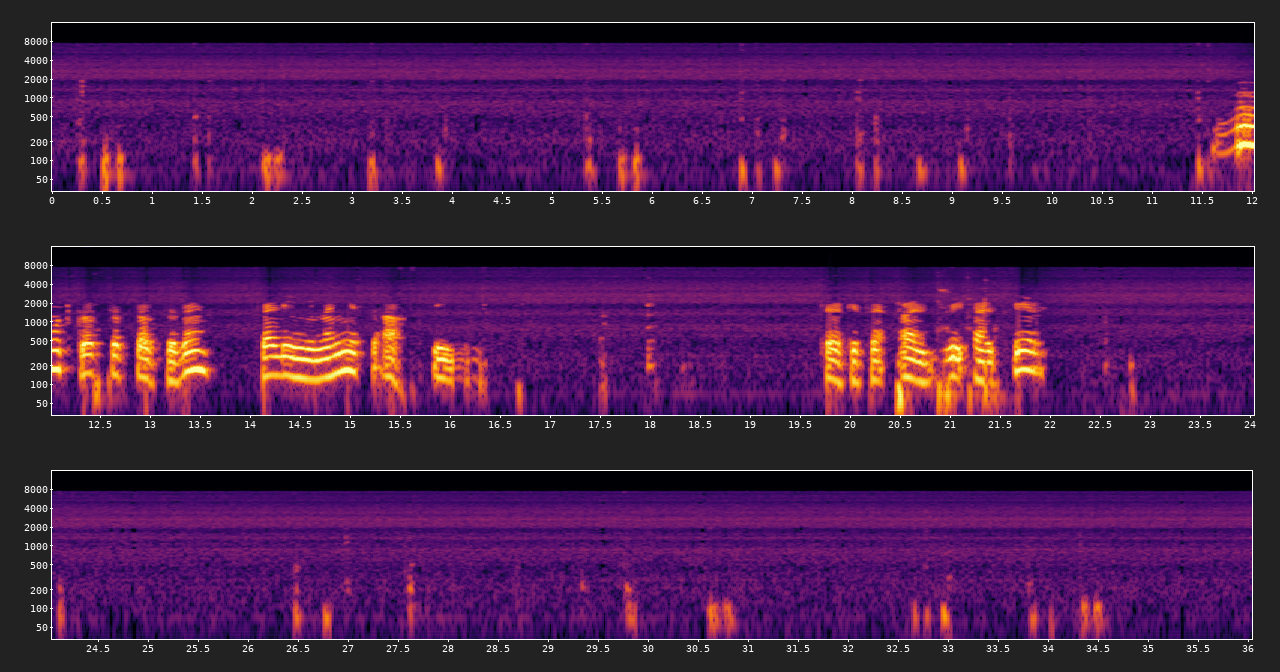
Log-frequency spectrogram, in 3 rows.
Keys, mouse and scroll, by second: 0.5 r, 1.4 click, 2.0 g, 3.2 click, 3.9-5.2 middle drag, 6.9 click, 7.3 middle click, 9.1 middle click, 11.3 click, 16.1 click, 16.6 middle click, 21.3 alt+r, 24.0-26.5 drag, 27.0 middle click, 29.2 scroll up 1, 29.4 middle click, 33.0-33.8 middle drag.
